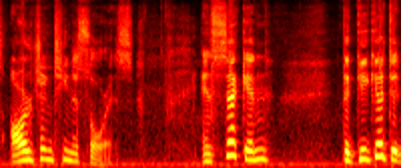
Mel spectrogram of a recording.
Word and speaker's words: Argentinosaurus: So, the Argentina first off, that's not how you pronounce the Argentinosaurus. Um, the Argentinosaurus over here, that's not Argantinosaurus. It's Argentinosaurus.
